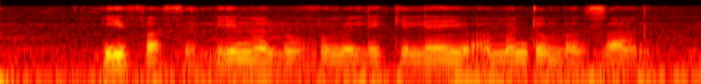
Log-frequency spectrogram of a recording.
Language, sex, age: Xhosa, male, 26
